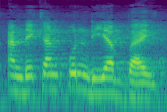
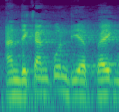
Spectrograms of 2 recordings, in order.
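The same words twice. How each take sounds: First: Slow, leaning on "pun"; slow and deliberate, pressing "pun"; stress on pun. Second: Repeated with the weight on "baik"; stress on baik. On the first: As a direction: draw out "andaikan pun" with weight on "pun". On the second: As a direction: land firmly on "baik" at the end. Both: Shown as a demonstration.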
